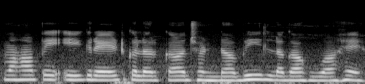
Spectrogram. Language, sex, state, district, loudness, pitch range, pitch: Hindi, female, Chhattisgarh, Raipur, -12 LUFS, 190-215 Hz, 200 Hz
